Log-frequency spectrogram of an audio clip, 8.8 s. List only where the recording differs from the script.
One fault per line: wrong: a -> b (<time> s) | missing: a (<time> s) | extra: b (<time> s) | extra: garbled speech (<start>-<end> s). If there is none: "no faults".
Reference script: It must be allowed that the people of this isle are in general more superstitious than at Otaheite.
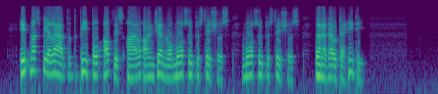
extra: more superstitious (4.8 s)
